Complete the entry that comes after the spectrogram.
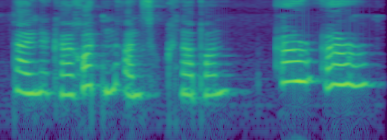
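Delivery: tiny, very high squeak; squeaky Robby voice. Acted. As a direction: squeak like a small stuffed animal. Robby antwortet Doktor Löffel. (hohe, piepsige Stimme)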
